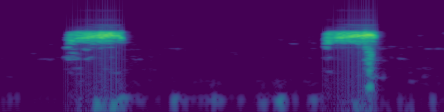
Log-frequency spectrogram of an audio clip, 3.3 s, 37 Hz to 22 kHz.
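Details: Owl at a mouse delivery on an April 2012 night at 9:17 PM, giving two rasping, noisy screeches of about half a second each, spaced two seconds apart, in an otherwise quiet setting.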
